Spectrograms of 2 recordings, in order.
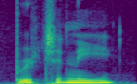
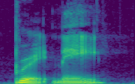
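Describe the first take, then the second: First: The name is said in a fancier accent. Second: The name is said in a plainer accent. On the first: This is the other person's way of saying it. "how you say Brittany" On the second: This is how the speaker's own group says it. "and not Brittany, like us"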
